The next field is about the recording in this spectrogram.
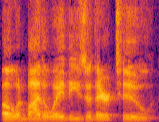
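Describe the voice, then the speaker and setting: A man's voice: mid-range voice, steady tone, normal speed, pushed and bright. A man, a musician guest on a radio show, chatting casually and giving his opinions informally.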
